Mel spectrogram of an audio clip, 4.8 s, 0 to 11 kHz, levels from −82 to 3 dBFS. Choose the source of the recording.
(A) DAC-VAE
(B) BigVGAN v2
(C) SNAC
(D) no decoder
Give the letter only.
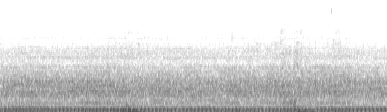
D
